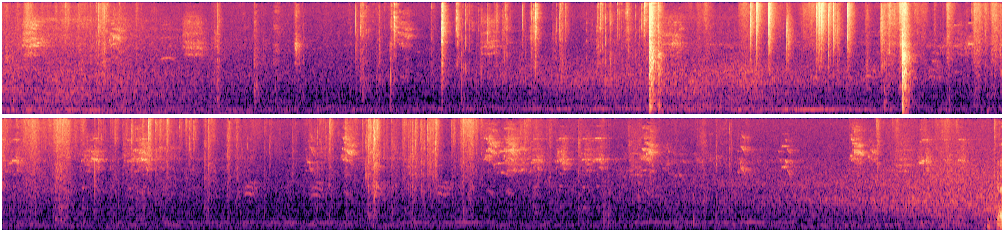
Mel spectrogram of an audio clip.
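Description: Rustling and crinkling of paper sheets, bubble wrap and cardboard as a boxed doorway pull-up bar is unpacked and handled, with scattered light clicks and two sharper knocks in the first half. A faint steady hum runs underneath.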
